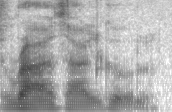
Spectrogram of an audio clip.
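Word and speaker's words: Ra's al Ghul: Technically, it's Raz. Okay, I've looked this up myself and I watched an entire like hourong YouTube video about the pronunciation of it from Arabic and it's it's Razal Ghoul.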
